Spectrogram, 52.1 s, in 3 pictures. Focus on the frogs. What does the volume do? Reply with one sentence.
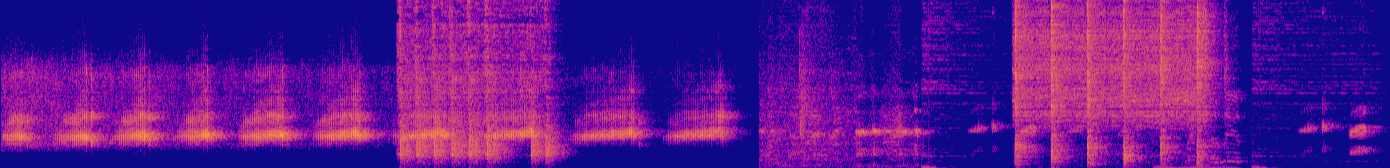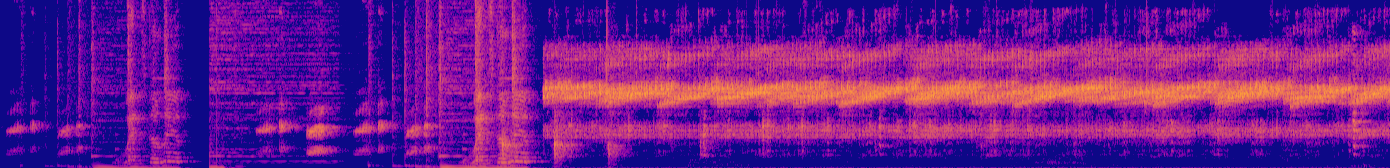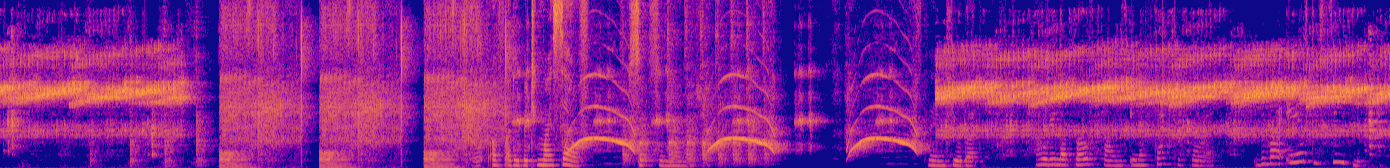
The loudness of the frogs goes down, then up.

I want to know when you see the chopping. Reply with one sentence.
The chopping can be heard from 5.0 to 6.9 s, from 12.7 to 15.1 s, from 23.6 to 25.1 s, from 35.0 to 37.7 s and from 42.5 to 44.4 s.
